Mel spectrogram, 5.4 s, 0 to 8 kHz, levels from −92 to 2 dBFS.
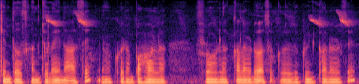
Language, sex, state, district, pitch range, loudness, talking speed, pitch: Nagamese, male, Nagaland, Dimapur, 80-85 Hz, -20 LUFS, 190 wpm, 85 Hz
